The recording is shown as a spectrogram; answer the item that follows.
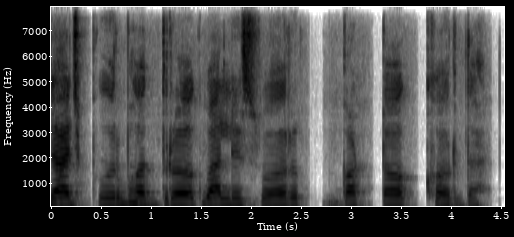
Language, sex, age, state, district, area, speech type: Odia, female, 18-30, Odisha, Bhadrak, rural, spontaneous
